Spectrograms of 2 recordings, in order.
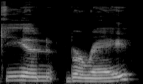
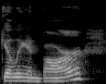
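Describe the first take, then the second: First: The name is not read the way it is spelled. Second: The name is read the way it is spelled. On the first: The speaker calls it right. "but it's pronounced" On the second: The speaker calls it wrong. "It looks like"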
